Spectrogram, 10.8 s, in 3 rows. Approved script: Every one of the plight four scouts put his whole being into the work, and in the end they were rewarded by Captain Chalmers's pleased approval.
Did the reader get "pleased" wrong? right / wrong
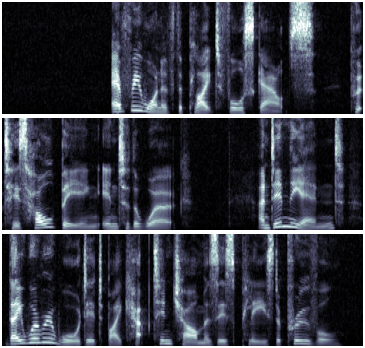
right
